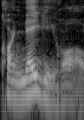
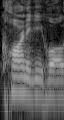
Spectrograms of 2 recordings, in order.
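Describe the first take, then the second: First: The name is said the Scottish way. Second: The name is said the New York way. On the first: The speaker calls it right. "the Scots pronunciation and the correct one" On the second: The speaker calls it wrong. "New Yorkers say Carnegie Hall"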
